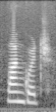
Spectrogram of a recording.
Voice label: "language", English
